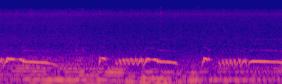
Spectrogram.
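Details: Busy cooing from a white dove: three phrases in quick succession, each a sharp short note, a fluttering trill, then a drawn-out falling tone, over steady low hum.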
